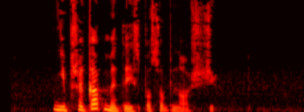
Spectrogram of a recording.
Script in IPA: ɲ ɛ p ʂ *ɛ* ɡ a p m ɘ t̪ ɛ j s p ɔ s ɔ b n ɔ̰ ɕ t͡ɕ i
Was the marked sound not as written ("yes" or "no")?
no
